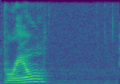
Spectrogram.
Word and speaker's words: Braille: So we call it Braille, but it was invented by a French guy in 1824, so I guess technically it would be pronounced Braille. I will not be pronouncing it that way.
